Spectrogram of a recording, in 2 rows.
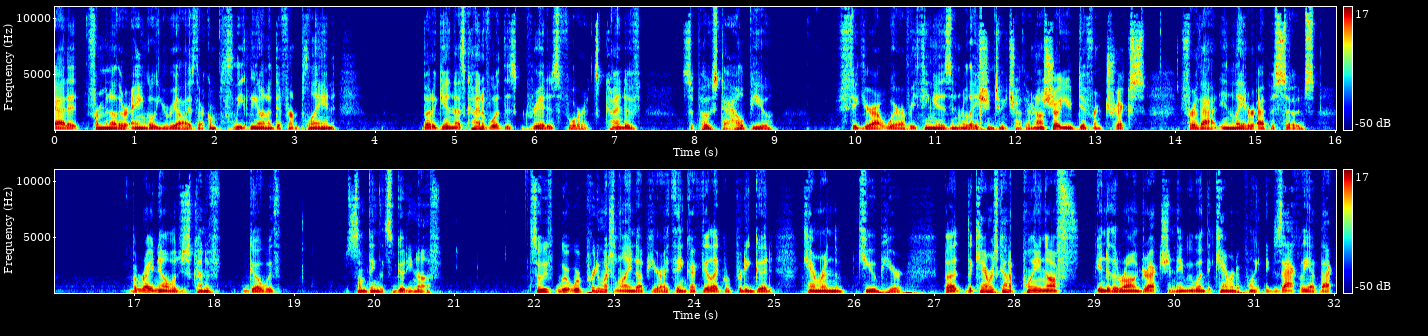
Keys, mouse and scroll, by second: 1.5 middle click, 2.4 middle click, 3.9 click, 7.7 right click, 9.4 click, 10.7 middle click, 11.9 shift+middle click, 12.5 middle click, 13.2 middle click, 13.9 middle click, 16.0 click.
